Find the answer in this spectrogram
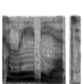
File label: "chalybeate", English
